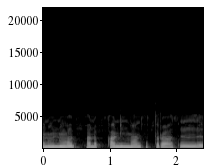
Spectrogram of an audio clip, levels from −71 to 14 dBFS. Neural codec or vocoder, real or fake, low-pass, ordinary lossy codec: autoencoder, 22.05 kHz, a latent of 192 numbers a frame, VITS, trained on one speaker; fake; 7.2 kHz; none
